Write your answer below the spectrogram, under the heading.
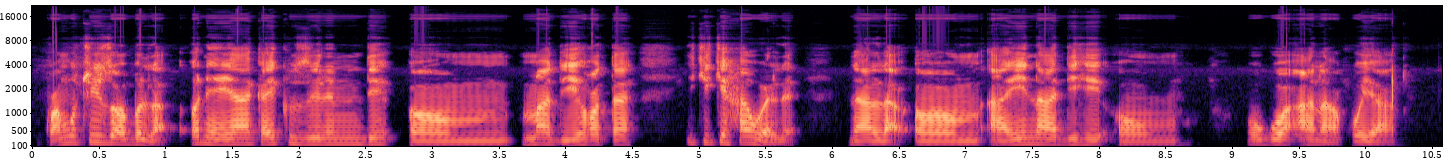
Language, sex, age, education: Igbo, male, 15-29, tertiary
